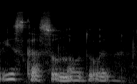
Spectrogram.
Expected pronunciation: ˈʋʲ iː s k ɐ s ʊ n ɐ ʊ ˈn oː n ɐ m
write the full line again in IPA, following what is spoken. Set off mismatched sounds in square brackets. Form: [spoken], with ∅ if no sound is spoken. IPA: ˈʋʲ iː s k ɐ s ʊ n ɐ ʊ [ˈd] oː [d] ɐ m

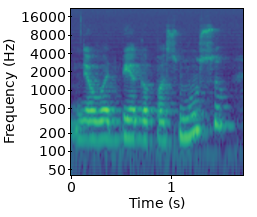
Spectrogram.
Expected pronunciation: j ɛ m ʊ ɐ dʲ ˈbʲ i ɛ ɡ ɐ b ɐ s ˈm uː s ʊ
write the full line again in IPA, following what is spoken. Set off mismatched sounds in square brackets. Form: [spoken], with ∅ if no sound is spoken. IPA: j ɛ [∅] ʊ ɐ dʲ ˈbʲ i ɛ ɡ ɐ [p] ɐ s ˈm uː s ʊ

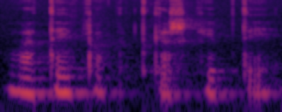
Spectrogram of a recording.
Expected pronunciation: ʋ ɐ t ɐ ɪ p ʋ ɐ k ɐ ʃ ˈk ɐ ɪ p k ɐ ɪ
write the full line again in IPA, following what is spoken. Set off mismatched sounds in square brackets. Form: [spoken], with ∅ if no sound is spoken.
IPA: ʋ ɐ t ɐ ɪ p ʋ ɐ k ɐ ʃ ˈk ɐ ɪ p [t] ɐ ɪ

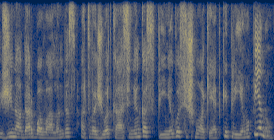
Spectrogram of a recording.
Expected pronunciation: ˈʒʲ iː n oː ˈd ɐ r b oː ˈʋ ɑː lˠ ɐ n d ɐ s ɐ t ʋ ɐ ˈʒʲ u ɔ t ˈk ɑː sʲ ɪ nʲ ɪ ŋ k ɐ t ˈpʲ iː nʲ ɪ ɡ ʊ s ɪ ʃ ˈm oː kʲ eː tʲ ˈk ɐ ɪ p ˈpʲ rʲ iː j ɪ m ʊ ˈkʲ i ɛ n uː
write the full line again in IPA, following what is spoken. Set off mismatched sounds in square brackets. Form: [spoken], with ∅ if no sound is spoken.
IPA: ˈʒʲ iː n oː ˈd ɐ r b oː ˈʋ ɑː lˠ ɐ n d ɐ s ɐ t ʋ ɐ ˈʒʲ u ɔ t ˈk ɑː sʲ ɪ nʲ ɪ ŋ k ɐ [s] ˈpʲ iː nʲ ɪ ɡ ʊ s ɪ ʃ ˈm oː kʲ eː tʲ ˈk ɐ ɪ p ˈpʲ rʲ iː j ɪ m ʊ [ˈpʲ] i ɛ n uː

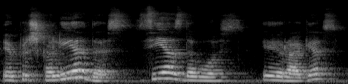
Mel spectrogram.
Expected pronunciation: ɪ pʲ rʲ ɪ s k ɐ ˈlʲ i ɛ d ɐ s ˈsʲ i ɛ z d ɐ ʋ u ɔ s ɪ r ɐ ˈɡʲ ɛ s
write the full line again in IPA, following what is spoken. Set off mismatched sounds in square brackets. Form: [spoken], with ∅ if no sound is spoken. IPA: ɪ pʲ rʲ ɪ [ʃ] k ɐ ˈlʲ i ɛ d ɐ s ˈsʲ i ɛ z d ɐ ʋ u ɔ s ɪ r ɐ ˈɡʲ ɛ s

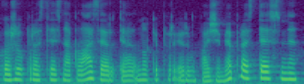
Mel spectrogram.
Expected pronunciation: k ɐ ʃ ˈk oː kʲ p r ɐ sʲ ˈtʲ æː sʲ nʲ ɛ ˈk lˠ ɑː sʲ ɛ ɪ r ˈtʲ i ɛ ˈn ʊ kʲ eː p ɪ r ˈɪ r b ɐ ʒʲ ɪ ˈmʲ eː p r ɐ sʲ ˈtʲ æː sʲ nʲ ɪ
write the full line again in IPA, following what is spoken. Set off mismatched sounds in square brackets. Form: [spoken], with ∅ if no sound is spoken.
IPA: k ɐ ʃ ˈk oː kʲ p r ɐ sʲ ˈtʲ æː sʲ nʲ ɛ ˈk lˠ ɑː sʲ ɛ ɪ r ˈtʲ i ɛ ˈn ʊ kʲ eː p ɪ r ˈɪ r [p] ɐ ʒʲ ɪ ˈmʲ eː p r ɐ sʲ ˈtʲ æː sʲ nʲ ɪ

